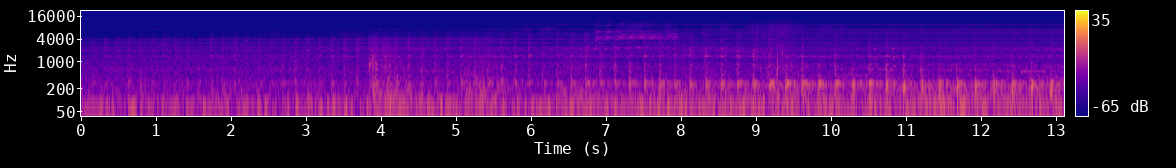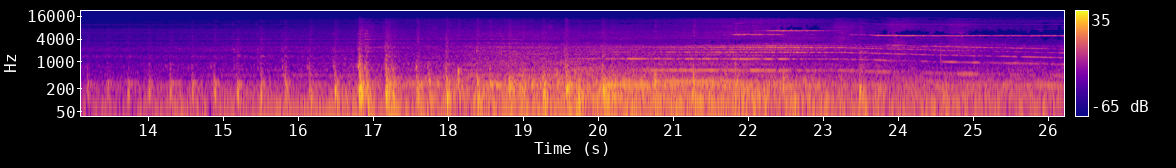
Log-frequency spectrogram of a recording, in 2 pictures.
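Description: Passenger train approaching and running past the platform: a rumble that grows steadily louder, wheel clatter about two thirds of the way in, then several whining tones falling in pitch and a high wheel squeal near the end.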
